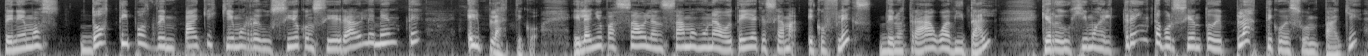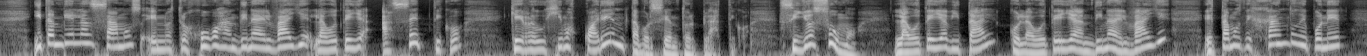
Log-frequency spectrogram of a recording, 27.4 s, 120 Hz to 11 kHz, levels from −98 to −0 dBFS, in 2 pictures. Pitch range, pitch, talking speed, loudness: 195-275 Hz, 235 Hz, 145 wpm, -24 LUFS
